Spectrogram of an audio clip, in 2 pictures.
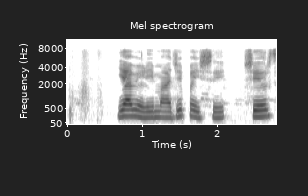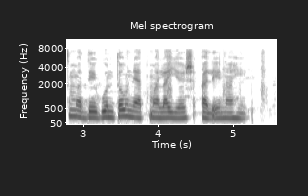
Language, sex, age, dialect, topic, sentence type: Marathi, female, 31-35, Standard Marathi, banking, statement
